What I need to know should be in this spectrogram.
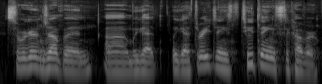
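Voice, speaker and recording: A man's voice: medium pitch, quick pace, over loud music. A man hosting a podcast in a playful, joking, upbeat manner. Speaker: podcast host. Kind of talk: casual podcast talk.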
